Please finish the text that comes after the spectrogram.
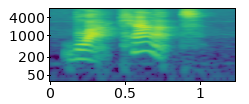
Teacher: the same k sounds so you can skip one of the k sounds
